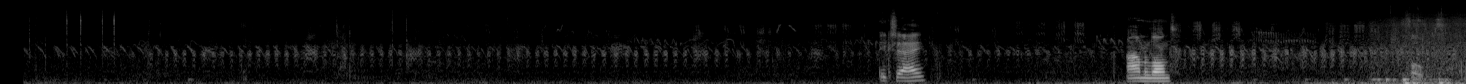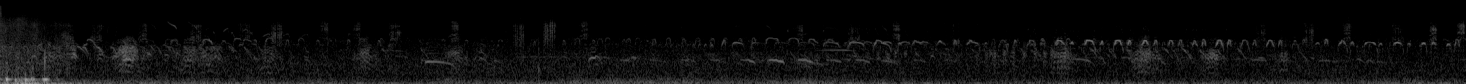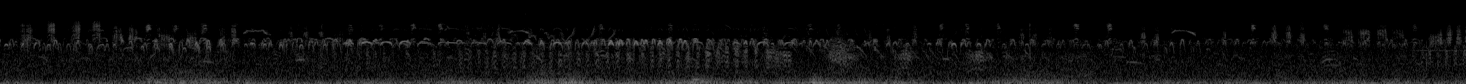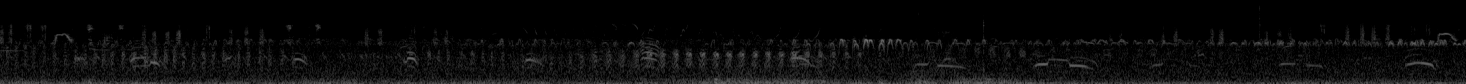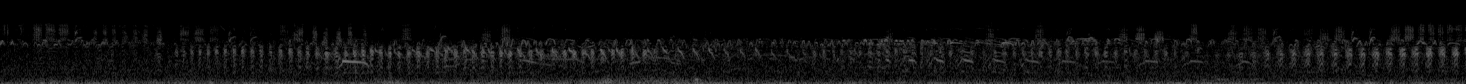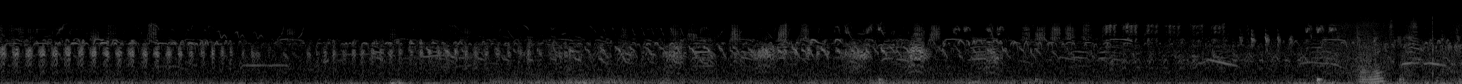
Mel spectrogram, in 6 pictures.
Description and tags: XY recording ( Aaton Cantar X, Neumann 191 ) of some birds on Ameland, a Dutch isle.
